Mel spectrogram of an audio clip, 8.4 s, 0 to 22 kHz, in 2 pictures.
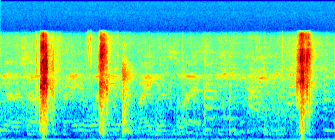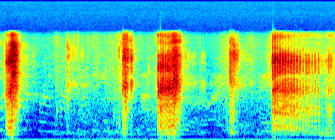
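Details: A 2½-year-old male Chihuahua gives short, rasping growls and snarls, guarding his pig ear and warning others away, recorded December 17, 2008.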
